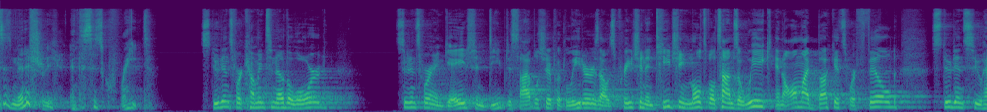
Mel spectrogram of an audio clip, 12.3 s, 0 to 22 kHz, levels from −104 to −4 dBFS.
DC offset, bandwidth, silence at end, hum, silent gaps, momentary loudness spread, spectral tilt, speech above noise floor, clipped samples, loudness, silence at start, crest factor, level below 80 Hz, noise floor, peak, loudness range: under 0.1%; 16 kHz; 0 s; none; none; 13 LU; -5.5 dB/octave; 50 dB; under 0.1%; -37 LUFS; 0 s; 20 dB; -82 dBFS; -87 dBFS; -18 dBFS; 4 LU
